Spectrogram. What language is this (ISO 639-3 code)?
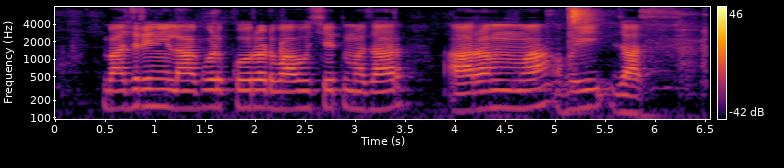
mar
